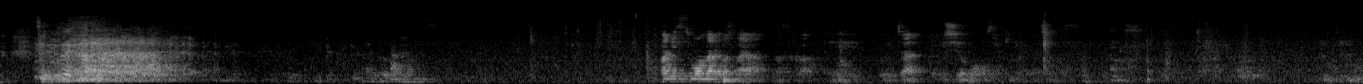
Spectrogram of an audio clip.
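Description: A man speaks into a microphone over loudspeakers in a large room, pausing now and then.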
